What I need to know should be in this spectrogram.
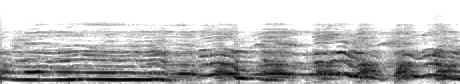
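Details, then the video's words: English Mastiff singing to a siren, opening with a long steady howl that then breaks into wavering, quavering notes as other dogs join in a loud layered chorus. "The Mastiff Song!"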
